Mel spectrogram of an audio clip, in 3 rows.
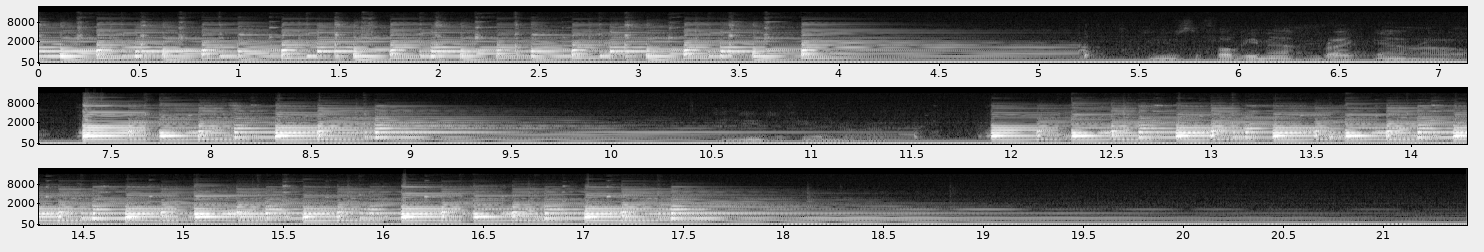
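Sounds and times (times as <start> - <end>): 
banjo playing basic rolls: 0.0 - 5.3, 7.3 - 19.4.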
